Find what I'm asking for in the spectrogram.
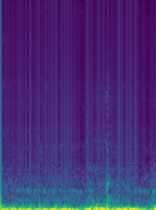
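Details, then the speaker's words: Engine with sensor errors idling rough after codes cleared: deep, lumpy rumble with uneven pulse and an odd thump; still shaking badly. "no fault cut no it's still shaking a lot of good and"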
